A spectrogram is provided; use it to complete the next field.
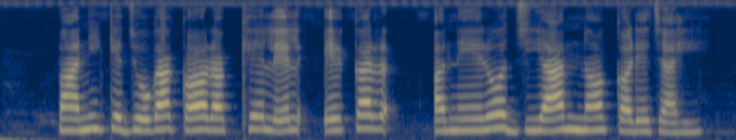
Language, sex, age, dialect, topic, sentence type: Magahi, female, 36-40, Western, agriculture, statement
